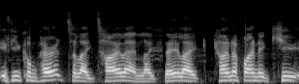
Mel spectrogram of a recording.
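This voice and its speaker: A man speaks with an English accent at a fairly high pitch. His pitch varies in an ordinary way. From England. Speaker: YouTuber and language learner. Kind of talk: interview answers. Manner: casual, many fillers.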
